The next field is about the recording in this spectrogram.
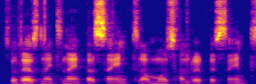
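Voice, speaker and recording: Low-voiced man giving a casual tutorial. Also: fairly even intonation, brisk, very noisy. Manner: frequent check-in tags like right and okay. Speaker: tutorial presenter. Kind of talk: casual step-by-step screen tutorial narration.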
